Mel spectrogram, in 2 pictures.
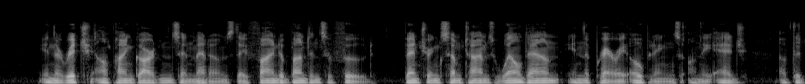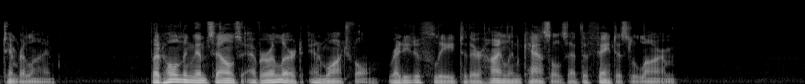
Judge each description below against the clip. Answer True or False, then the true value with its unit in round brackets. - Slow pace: False (165 wpm)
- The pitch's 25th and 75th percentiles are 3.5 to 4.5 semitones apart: False (2.8 semitones)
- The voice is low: True (85 Hz)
